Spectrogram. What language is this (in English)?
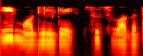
Kannada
